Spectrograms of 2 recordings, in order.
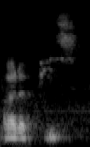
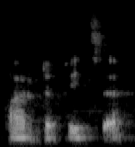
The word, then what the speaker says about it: Pardubice: Some people pronounce it Pardubice, but locals pronounce it Pardubice.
